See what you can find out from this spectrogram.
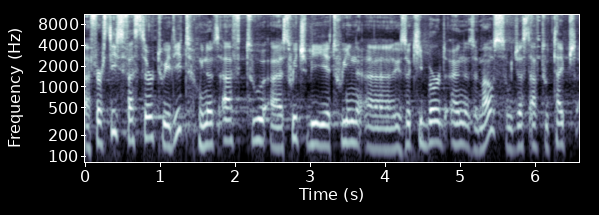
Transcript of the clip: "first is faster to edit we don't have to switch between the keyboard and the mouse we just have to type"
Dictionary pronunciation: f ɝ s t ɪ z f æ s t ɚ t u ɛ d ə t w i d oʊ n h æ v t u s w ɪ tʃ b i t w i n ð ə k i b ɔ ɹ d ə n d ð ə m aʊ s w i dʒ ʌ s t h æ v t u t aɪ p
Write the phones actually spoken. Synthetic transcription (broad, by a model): f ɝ s t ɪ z f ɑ s t ɚ t u ɛ d ə t w i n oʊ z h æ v t u s w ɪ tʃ b i t w i n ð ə k i b ɔ ɹ d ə n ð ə m aʊ s w i dʒ ʌ s t h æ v t u t aɪ p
